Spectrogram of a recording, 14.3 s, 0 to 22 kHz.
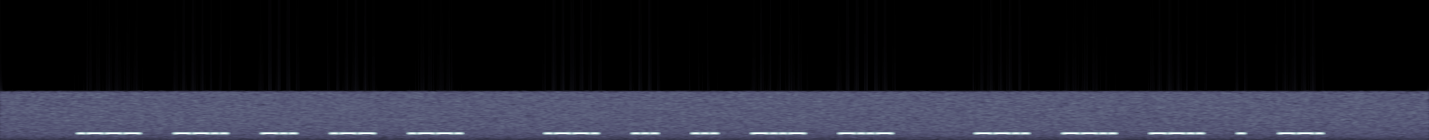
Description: Morse code, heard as a keyed tone, machine-sent, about 26 wpm, spaced as for 16 wpm, 1100 Hz. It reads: JZDWP PSSXX ZZZEG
